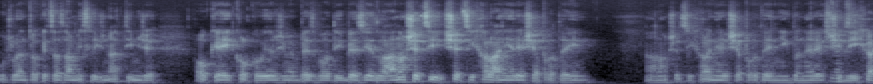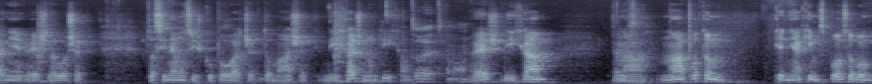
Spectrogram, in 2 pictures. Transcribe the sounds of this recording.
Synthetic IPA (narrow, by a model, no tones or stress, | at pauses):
uʒlɛnt̪ɔkɛcsazamḭslḭːʒna̰t̪ːḭːmʒɛɔ̰ʊkɛjkɔ̰lkɔʋid̪r̩ʒiːmɛbɛ̰zʋɔd̪ibɛzjɛd̪laaːnɔfʃɛt̪t͡sifʃɛt̪t͡sixa̰laːɲɪɛɾɪɛʃɪapɾɔt̪ɛin | ʔa̰ːnɔfʃɛt̪t͡sixa̰la̰ɲɛɾɪɛʃɪa̰pɾɔt̪ɛinɲiɡ̚d̪ɔɲɛɾɪɛt͡ʃid̪iːxaɲɪɛʋɪɛʃlɛbɔʃak̚t̪ɔsiɲɛmusiːʃkupɔʋacʃak̚t̪ɔmaːʃakd̪iːxaʃnɔd̪iːxa̰mʋɪɛʃd̪iːxam | nɔanɔapɔt̪ɔm | kɛɟɲɛakiːmspʊɔsɔbɔm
